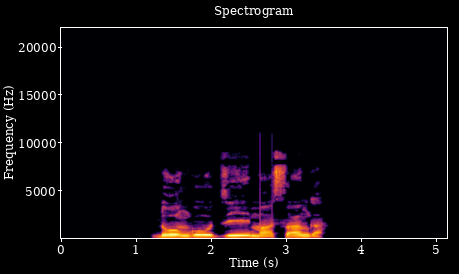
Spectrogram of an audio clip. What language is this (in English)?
Duala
